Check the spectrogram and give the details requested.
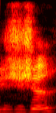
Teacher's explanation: it represents the sound zhh [ʒ], like in the middle of <treasure> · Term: Ezh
